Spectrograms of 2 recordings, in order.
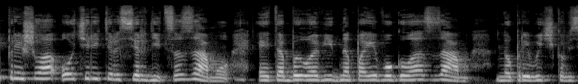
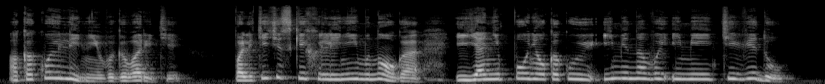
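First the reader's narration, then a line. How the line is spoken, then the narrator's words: Calm, suppressed indignation. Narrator (Russian): Константин Семенович с трудом сдерживаясь от возмущения, спокойно спросил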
